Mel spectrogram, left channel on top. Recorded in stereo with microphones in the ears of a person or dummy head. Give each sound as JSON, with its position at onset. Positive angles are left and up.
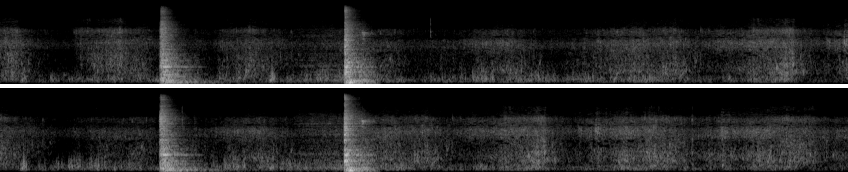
{"t": 1.6, "sound": "a door slam", "side_deg": -45, "distance_m": 1.3}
